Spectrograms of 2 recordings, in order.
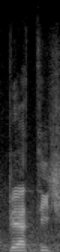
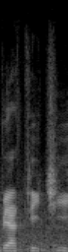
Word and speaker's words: Beatrice: I'm not sure if it was Beatrice necessarily, but someone maybe claiming to be Beatrice.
